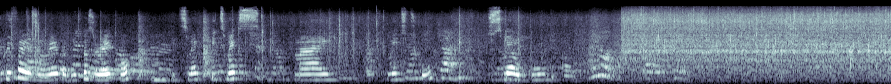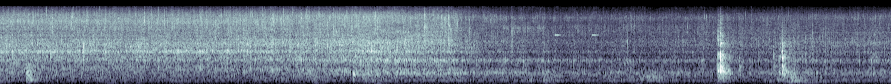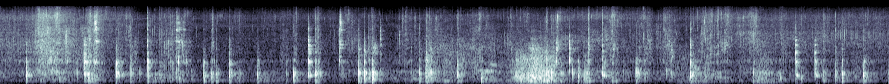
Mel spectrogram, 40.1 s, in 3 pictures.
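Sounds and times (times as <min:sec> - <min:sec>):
stew sizzling in a pot: 0:00.0 - 0:40.0
wooden spoon scraping a pot: 0:27.1 - 0:40.0.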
